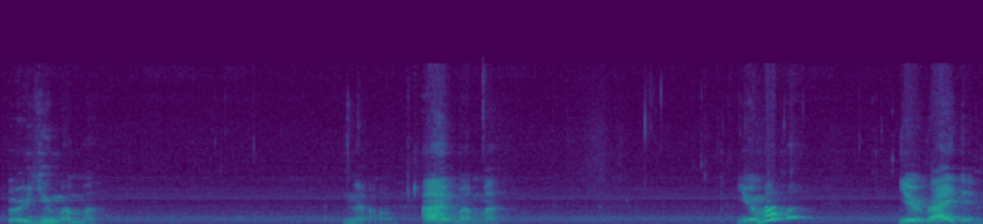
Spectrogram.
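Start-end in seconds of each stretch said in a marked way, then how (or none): 5.5-6.0 high playful question. Real, not acted.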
